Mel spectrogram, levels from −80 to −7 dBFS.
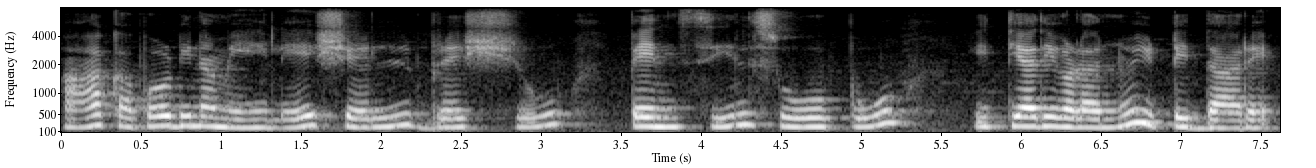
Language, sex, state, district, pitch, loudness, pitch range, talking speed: Kannada, female, Karnataka, Bangalore, 215 Hz, -17 LUFS, 205-235 Hz, 70 wpm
